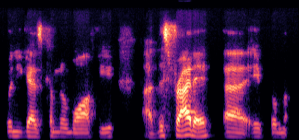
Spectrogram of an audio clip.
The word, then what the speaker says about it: Milwaukee: you say milwaukee it it's not just like it's like you take the il pretty much out of it it's basically m apostrophe w-a-u-k-e so milwaukee is just how when you grow up that's how you say it okay so they'll think i must have an outsider if i say milwaukee yes and also very quickly it is not millie wakey the thing from wayne's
